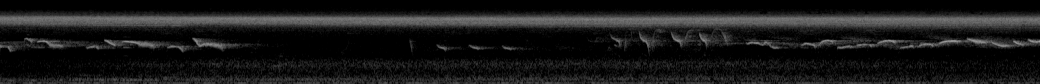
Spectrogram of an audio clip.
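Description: A Chinese hwamei repeats loud, rising whistled notes in quick, varied phrases over a steady high insect hiss.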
